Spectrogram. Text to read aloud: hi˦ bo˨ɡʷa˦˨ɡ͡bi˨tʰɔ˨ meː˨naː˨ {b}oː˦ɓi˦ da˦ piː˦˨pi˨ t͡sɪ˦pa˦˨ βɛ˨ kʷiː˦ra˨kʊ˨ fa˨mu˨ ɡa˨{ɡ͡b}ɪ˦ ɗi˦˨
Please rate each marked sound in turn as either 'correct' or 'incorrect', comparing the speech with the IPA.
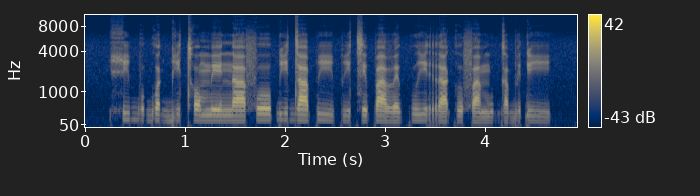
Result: incorrect: f, incorrect: b

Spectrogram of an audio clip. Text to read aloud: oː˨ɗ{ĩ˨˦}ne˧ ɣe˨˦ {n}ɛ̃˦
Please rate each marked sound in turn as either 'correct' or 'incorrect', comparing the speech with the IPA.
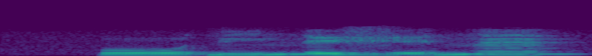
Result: correct, correct

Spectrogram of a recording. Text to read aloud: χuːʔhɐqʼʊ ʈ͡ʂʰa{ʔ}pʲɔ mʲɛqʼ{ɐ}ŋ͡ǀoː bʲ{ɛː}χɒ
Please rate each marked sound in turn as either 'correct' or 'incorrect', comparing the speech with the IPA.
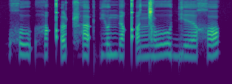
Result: correct, correct, correct

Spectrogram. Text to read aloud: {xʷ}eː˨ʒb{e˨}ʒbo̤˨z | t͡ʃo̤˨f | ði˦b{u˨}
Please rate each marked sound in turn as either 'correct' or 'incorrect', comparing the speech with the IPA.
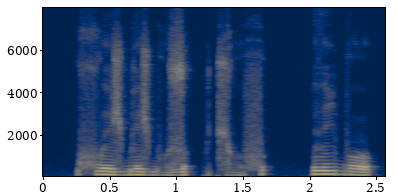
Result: correct, correct, incorrect: o˨

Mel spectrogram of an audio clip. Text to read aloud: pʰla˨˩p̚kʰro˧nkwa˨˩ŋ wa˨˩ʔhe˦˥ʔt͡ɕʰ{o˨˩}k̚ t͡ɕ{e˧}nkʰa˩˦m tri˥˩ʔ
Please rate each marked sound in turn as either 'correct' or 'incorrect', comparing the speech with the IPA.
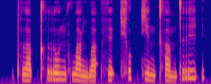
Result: incorrect: o˥˩, incorrect: e˨˩

